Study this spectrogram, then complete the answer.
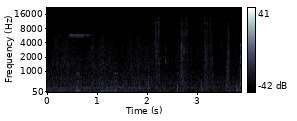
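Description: Footsteps crunch on stony ground.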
